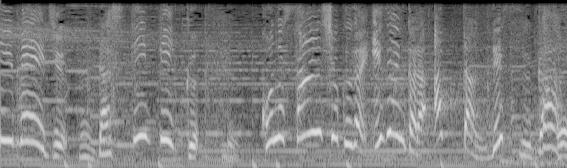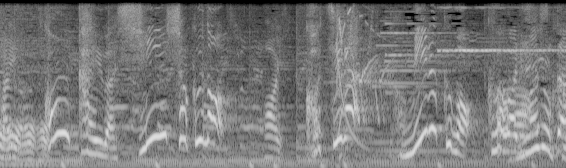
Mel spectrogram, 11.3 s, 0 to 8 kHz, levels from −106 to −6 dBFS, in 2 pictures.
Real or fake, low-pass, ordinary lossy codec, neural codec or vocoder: real; 7.2 kHz; none; none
